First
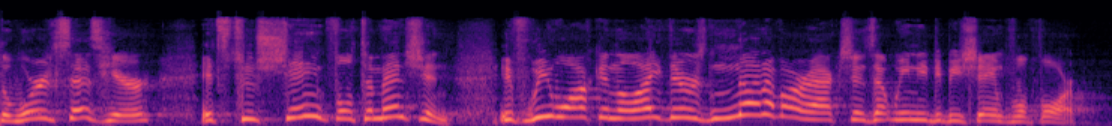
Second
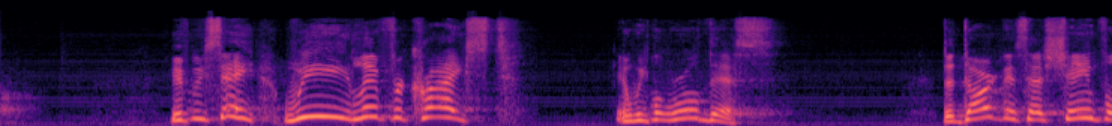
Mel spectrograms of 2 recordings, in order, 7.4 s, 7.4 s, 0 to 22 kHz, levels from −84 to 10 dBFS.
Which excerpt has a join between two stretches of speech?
second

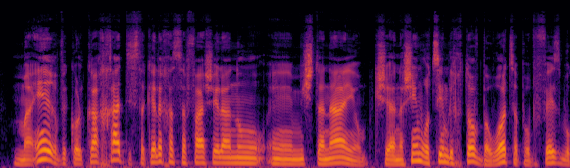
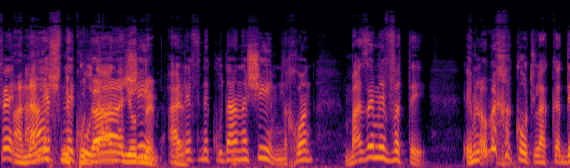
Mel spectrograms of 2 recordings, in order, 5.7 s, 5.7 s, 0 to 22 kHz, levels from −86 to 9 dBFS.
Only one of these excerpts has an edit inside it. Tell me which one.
first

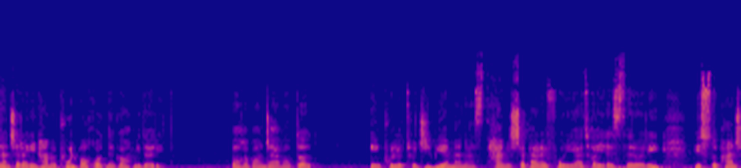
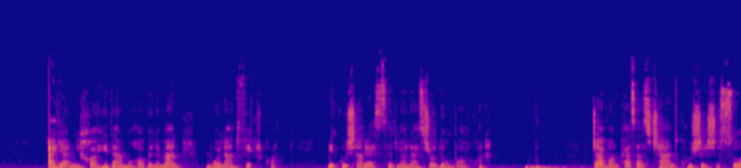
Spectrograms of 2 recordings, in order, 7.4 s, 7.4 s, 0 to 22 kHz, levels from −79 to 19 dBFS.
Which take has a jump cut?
second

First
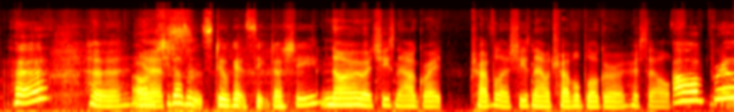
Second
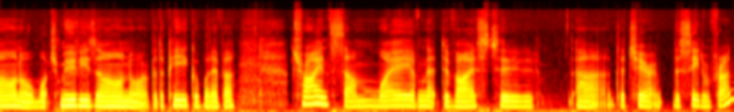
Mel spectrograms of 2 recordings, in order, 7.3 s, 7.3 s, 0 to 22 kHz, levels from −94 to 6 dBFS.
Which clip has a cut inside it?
second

